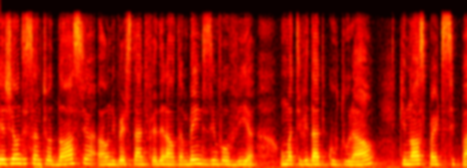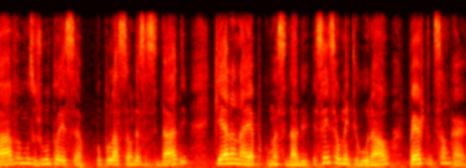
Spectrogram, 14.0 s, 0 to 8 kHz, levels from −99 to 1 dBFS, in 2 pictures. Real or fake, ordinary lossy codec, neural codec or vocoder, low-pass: real; none; none; 7.2 kHz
